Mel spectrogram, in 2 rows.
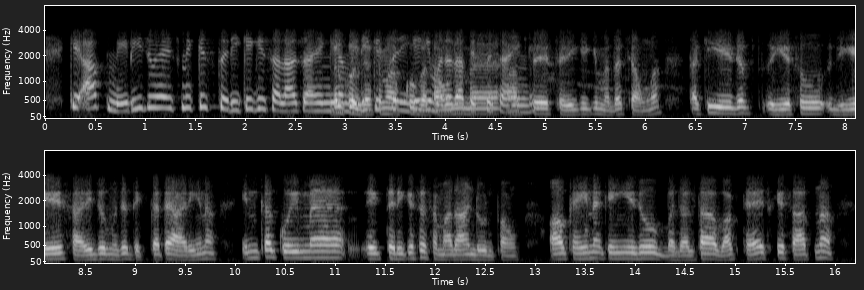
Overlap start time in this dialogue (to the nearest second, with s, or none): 3 s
